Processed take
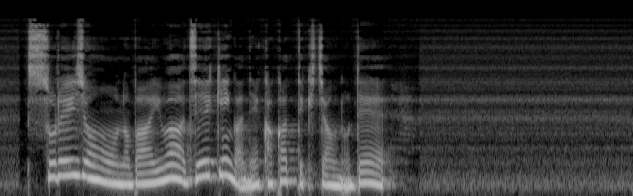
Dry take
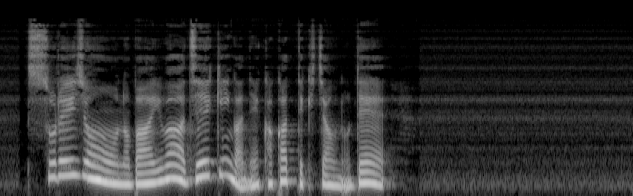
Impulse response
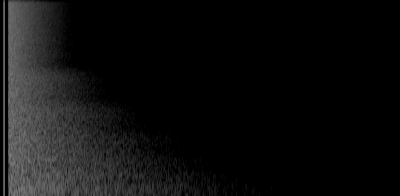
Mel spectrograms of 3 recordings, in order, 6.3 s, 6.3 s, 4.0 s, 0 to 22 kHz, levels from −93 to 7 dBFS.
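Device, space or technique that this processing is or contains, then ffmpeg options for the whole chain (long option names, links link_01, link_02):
stacked limiters: -af "alimiter=limit=-13.5dB:level=0:latency=1:release=174,alimiter=limit=-19dB:level=0:latency=1:release=92,alimiter=level_in=1dB:limit=-24dB:level=0:latency=1:release=19,volume=-1dB,volume=7dB"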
